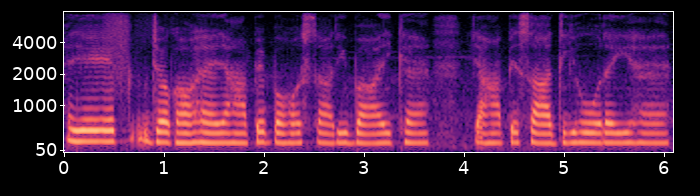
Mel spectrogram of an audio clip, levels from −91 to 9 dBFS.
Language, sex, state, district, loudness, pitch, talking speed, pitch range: Hindi, female, Madhya Pradesh, Umaria, -15 LUFS, 210 Hz, 155 wpm, 205-220 Hz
